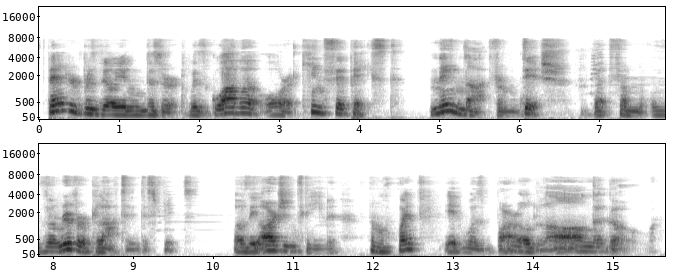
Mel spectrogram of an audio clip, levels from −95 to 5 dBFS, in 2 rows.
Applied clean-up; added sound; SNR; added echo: neural mask model DeepFilterNet 3.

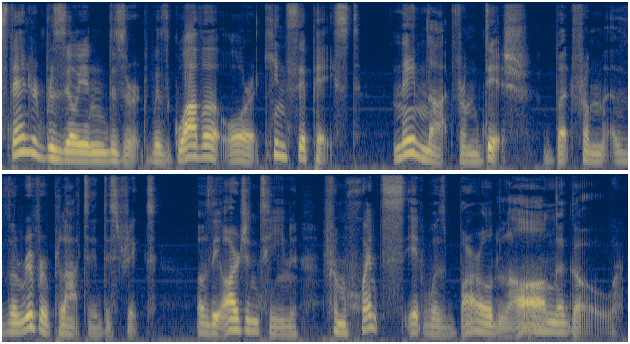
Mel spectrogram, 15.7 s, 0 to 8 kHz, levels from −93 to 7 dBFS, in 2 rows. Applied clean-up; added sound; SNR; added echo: none; none; none; none.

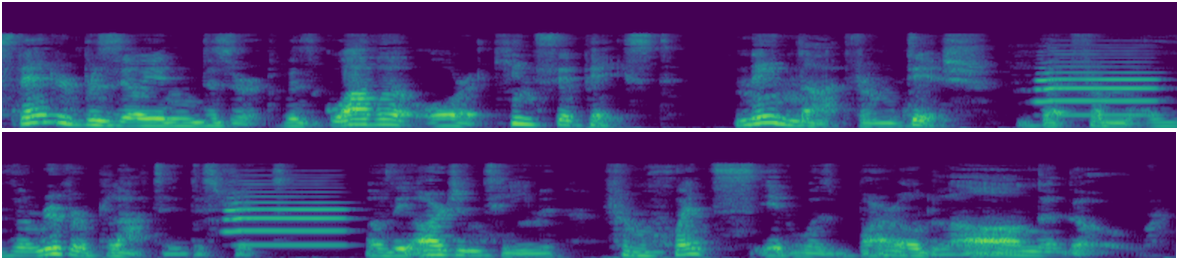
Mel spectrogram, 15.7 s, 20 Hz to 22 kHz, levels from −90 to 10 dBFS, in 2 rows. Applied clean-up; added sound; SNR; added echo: classical method WPE with log-MMSE.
